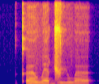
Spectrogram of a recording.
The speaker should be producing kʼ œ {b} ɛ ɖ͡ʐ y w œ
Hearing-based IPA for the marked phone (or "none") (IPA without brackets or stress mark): w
